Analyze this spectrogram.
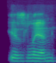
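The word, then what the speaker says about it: Lähn: But the original town name for that that I found in the Myers Gazetteer is Len, Prussia, which is L-A umlaut H-N, Prussia. So it's spelled differently, pronounced the same.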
